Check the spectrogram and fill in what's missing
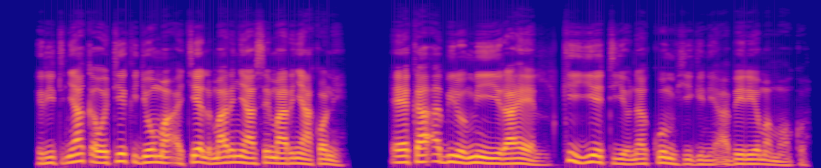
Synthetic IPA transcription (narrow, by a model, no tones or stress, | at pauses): ɾitɲakawatjekd͡ʒʊmaʔat͡ʃɪɛlmarɲasɪmarɲakɔnɪ̰ | ɛkaʔabiɾomiiɾaɛlkɪjetijonakwomɦiɡnḭʔa̰bɪɾjɔmamɔkɔ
